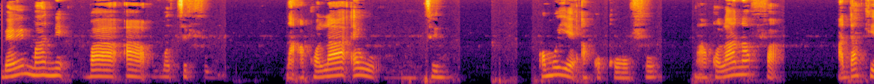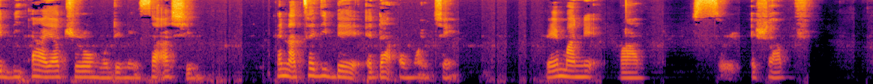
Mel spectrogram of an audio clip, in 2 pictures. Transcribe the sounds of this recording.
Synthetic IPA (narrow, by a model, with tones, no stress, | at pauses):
bɛ˨ɾɪ˦mã˦nɪ̃˦baː˦a˦ɔ˦mɔ̃˦tʰɪ˦fʊ˨m˨ | nã̰˨ʔa˨kʰɔ˨laː˦ʔɛ˦wɔ˨mũ˨tʰẽ˦m˦ | ɔ˦mʊ̃˦jɛ˨ʔa˨kʰɔ˨kʰɔː˨fʊ˦ | nã̰˨a˨kʰɔ˨laː˦nã˦fa̰˨ | a̰˨da˦kʰe˨bi˦a˦˨ja˦t͡ɕʰɪ˦˨ɾɔ˦hʊ̃˨dɪ˨nɪ̃˨n̩˨sa̰˦ʔa˦ɕɛ˨nũ˨˦ | ɛ˦nã˨tʰɛ˦di˦bɛː˨ɛ˨da˦ʔɔ˨mɔ̃˨ɲ˨t͡ɕʰɛ̃˦n | bɛ˨˦mã˨nɪ̃˦˨wa˨˦l | sɪ̰˨ɾɪ˨ɛ˨ɕᶣa˦bʊ˨fʊ̥˦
